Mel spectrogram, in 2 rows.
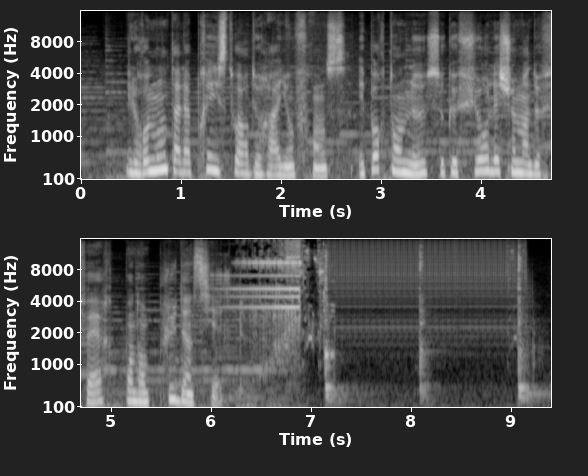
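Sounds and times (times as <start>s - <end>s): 
speech: 0.4s - 6.4s
brief bright whoosh: 5.8s - 7.1s
clock ticking: 6.3s - 8.4s, 9.0s - 9.3s.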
